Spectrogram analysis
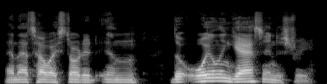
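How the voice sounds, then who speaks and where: A man's voice: fairly low pitch, normal speed, darkish tone. A man in his forties, a podcast guest, telling his life story in an earnest, rambling way with frequent restarts. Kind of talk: casual life-story interview.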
